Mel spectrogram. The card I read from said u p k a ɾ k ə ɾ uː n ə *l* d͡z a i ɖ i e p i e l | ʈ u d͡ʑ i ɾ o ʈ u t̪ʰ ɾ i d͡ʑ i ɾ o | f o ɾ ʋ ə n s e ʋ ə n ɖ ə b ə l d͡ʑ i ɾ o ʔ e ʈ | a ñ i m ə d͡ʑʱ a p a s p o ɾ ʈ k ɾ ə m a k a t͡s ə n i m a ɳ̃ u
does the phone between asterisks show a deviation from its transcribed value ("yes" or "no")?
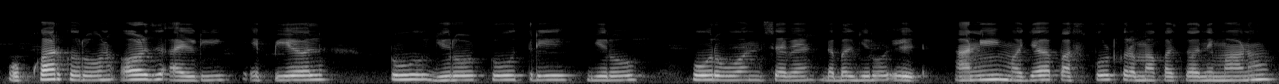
yes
